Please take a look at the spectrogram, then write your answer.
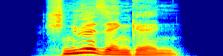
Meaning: dative plural of Schnürsenkel
- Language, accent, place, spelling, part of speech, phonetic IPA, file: German, Germany, Berlin, Schnürsenkeln, noun, [ˈʃnyːɐ̯ˌsɛŋkl̩n], De-Schnürsenkeln.ogg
